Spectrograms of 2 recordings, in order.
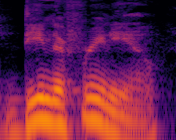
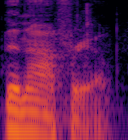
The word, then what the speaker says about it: D'Onofrio: Dinafrenio. It's like an Italian dish. Dinafrenio. No, it's D'Onofrio.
